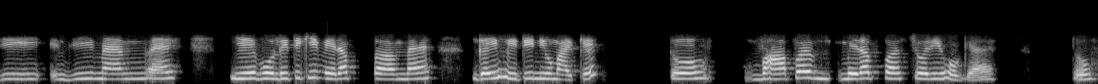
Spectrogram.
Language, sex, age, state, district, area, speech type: Hindi, female, 30-45, Madhya Pradesh, Bhopal, urban, conversation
